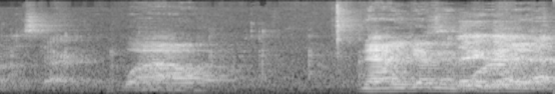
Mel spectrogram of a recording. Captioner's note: laughing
